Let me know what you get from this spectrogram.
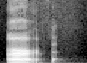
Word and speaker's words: herb: 那这边有个发音小提醒哦，香草或者是香料植物的英文啊，h e r b，但是 h 不发音，所以要念成 herb，herb 好像只有 e r b 这样子 herb。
